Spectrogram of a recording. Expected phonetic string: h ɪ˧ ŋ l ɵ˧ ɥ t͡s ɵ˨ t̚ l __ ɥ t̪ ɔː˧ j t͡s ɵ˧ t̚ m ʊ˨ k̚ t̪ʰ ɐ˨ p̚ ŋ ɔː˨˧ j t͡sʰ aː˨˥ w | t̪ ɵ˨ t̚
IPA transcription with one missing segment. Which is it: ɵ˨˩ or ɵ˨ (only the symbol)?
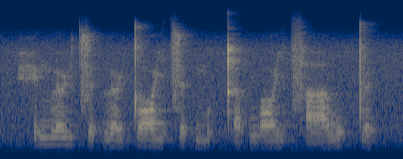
ɵ˨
